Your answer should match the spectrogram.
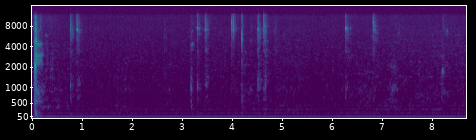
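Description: Faint computer mouse clicks, scattered singly and in short runs, with one sharper knock at the very start, over a faint steady electrical hum.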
